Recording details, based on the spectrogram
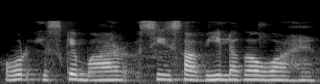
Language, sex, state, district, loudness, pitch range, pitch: Hindi, female, Uttar Pradesh, Saharanpur, -18 LUFS, 200-220 Hz, 210 Hz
